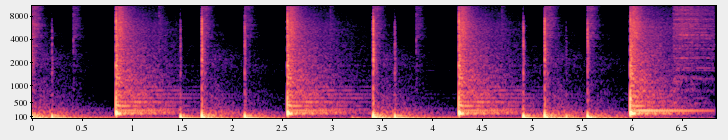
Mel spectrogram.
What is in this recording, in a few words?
SloMo Beats, Loops 140 BPM; Vengeance - Essential Clubsounds Vol.4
